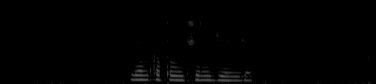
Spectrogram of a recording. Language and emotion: Russian, neutral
